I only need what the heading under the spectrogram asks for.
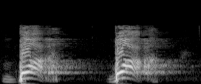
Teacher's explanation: Observa que o B, ele começa com interrupção, mas o O não tem.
